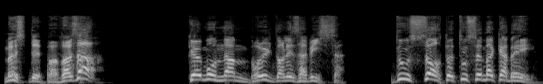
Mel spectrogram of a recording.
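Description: A man voicing a loud, flustered riverboat captain who exclaims and blusters. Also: mid-range voice, very animated, normal speed, slightly rough, no room sound, studio quality, voice pushed up, full character voice. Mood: outraged.

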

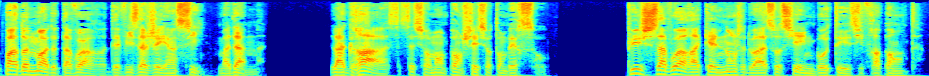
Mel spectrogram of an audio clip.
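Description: A flattering, calculating captain, read by a male narrator who probes with courteous words. The voice is very deep and husky, and the recording is dry and close. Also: normal speed, no echo. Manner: smooth, courteous and probing.

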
